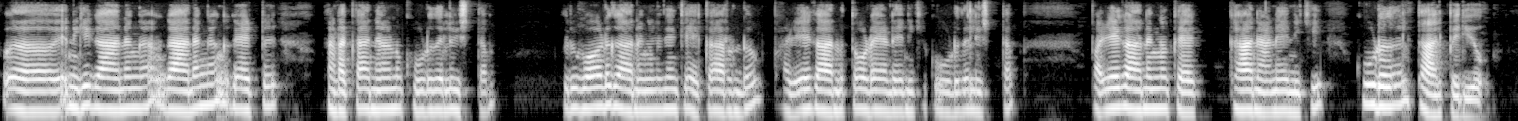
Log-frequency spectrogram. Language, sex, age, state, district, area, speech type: Malayalam, female, 45-60, Kerala, Thiruvananthapuram, rural, spontaneous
